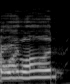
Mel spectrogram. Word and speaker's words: Bailon: you get it and for the English speaking people that can never pronounce my last name when I would go on shows or even now baon they would say Balon and I would tell them you buy it you loan it buy loan literally which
